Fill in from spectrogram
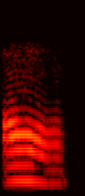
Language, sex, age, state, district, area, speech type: Assamese, female, 30-45, Assam, Sonitpur, rural, conversation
